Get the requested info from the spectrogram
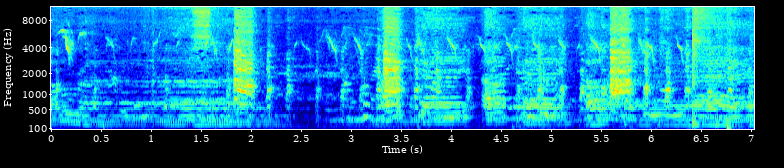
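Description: Chickens clucking over background music with a steady run of sustained notes.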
